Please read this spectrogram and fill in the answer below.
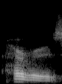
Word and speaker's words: Charouz: the team name of Charouz? So I say Charouz. However, I know it's Haruz or Haruz, something like that. But it's it's like the C is silent.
